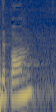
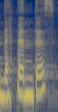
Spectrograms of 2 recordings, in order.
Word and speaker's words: Despentes: El otro día leía a Virgin de Pont, nosotros lo conocemos como Virgin Despentes, pero de Pont es en realidad como se pronuncia correctamente su, apellido en francés, y ella tiraba un concepto que me pareció muy interesante.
